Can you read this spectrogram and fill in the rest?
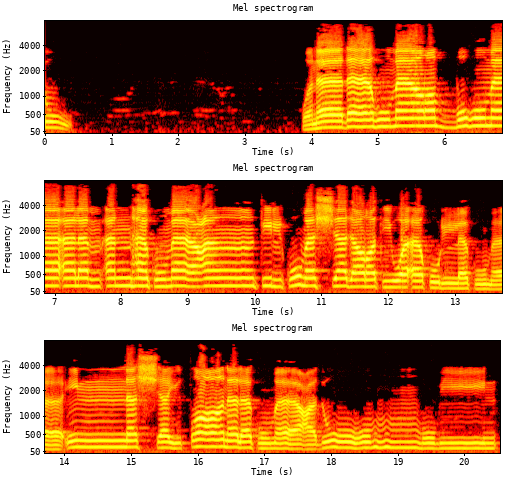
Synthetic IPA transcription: wanaːd̪aːɦʊmaːɾˤɑbːʊhʊmaːʔalamʔanɦakʊmaːʕant̪ɪlkʊmaʃːad͡ʒɑɾˤɑwaʔaqulːakʊmaːʔɪnːaʃːajt̪ˤɑːnalakʊmaːʕad̪uːʊmmʊbiːn

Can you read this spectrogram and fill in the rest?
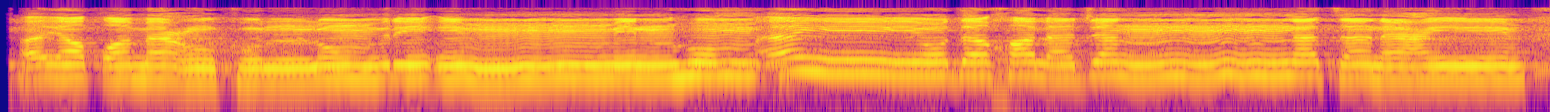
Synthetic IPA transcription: ʔajɑt̪ˤmɪʕʊkʊlːʊmɾɪʔɪmːɪnɦʊmʔanjʊd̪xald͡ʒanː | anaʕiːm

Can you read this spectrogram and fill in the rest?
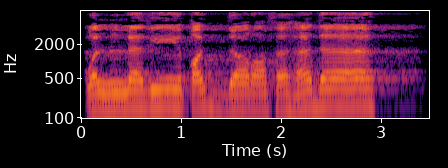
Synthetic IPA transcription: walːaðiːqɑd̪ːɑɾˤɑfaɦad̪aː

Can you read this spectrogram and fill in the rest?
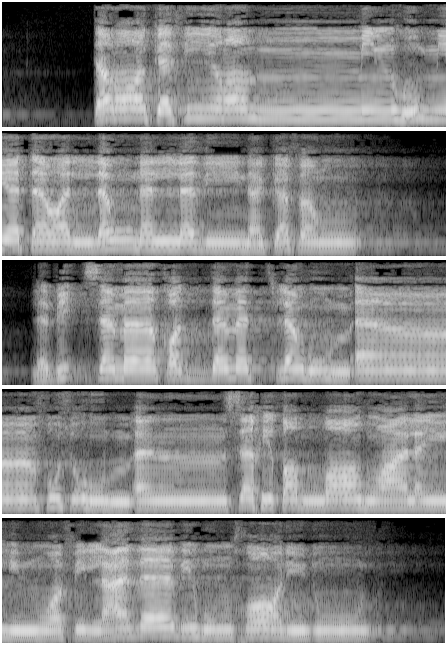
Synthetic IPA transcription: t̪ɑɾˤɑːkaθiːɾa | mɪnɦʊmjat̪awalːawnalːaðiːnakafɑɾˤuː | lɪbɪʔsamaːqɑd̪ːamat̪laɦʊmʔam | fʊsʊhʊmʔansaxɪt̪ˤɑlːɑːhʊʕalajhɪmwafiːlʕaðaːbɪɦʊmxɑːlɪd̪un

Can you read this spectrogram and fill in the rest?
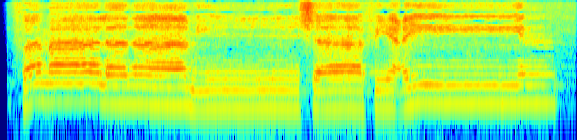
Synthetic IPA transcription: famaːlanaːmɪn | ʃaːfɪʕiː | n

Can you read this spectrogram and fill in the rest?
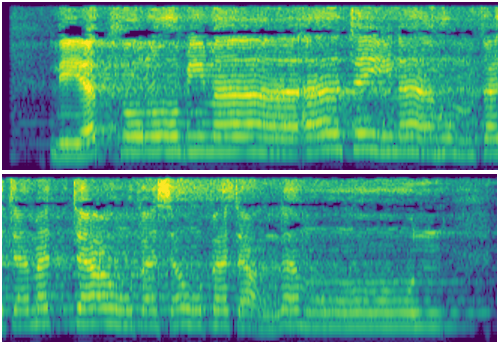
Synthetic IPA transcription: lɪjakfʊɾuːbɪmaːʔaːt̪ajnaːɦʊmfat̪amat̪ːaʕuːfasawfat̪aʕlamuːn

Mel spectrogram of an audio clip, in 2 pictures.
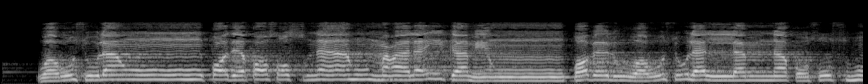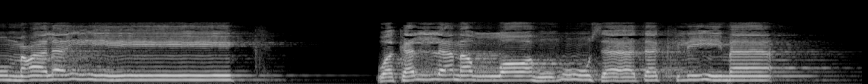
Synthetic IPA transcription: wɑɾˤʊsʊlan | qɑd̪qɑsˤɑsˤnaːɦʊmʕalajkamɪnqɑblwɑɾʊsʊlanlamnɑqsˤʊsˤhʊmʕalaj | k | wʔakalːamalˤːɑːɦʊmuːsaːt̪akliːmaː

